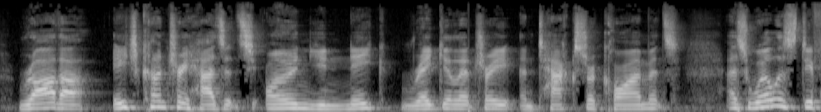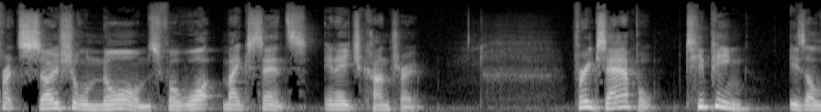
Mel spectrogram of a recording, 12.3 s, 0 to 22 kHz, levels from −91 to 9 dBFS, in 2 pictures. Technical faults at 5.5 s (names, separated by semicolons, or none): DC step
